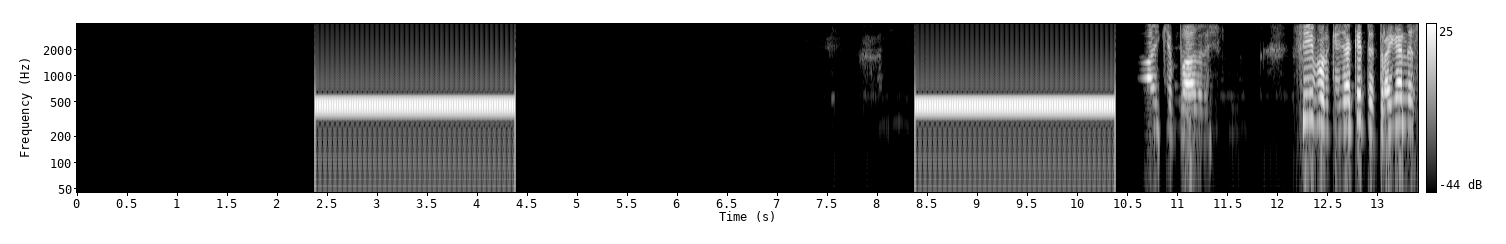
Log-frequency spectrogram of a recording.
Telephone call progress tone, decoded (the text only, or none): ringback tone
